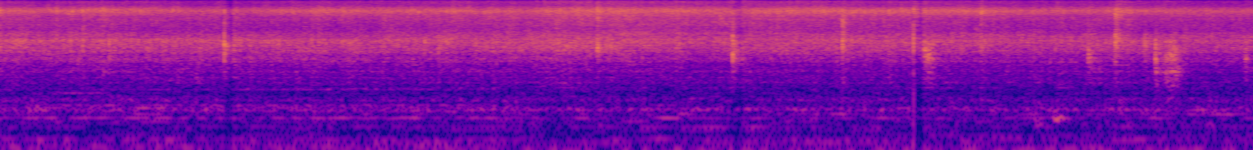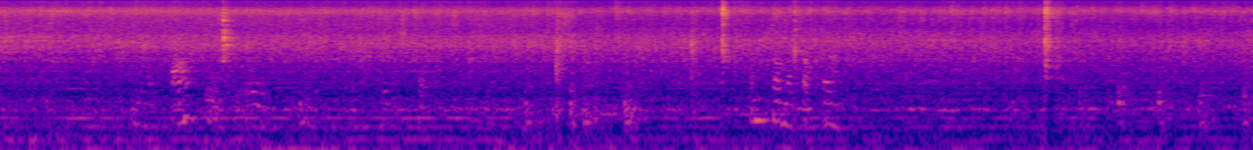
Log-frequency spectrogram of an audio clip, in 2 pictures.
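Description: Squid sizzling in a hot wok over a gas flame while a utensil stirs and turns it, with short sharp clicks of the utensil against the pan every second or two.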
